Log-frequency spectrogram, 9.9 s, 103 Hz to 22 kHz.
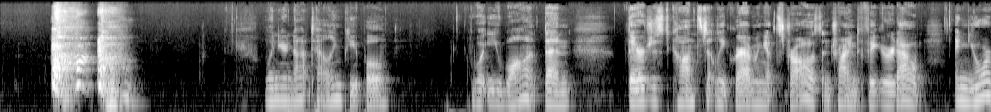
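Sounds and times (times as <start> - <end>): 
person coughing: 0.5 - 1.4
speech: 2.6 - 4.0, 4.7 - 9.8.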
